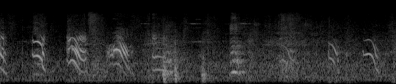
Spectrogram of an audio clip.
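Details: Week-old puppies of Chelsea squeal in quick, bent, rising-falling whines, several in the first second and a half and then sparser, thinner ones, with some low bumps and handling noise between them.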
